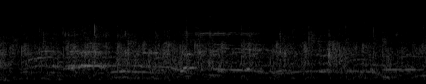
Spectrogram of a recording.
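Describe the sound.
An audience at a preach claps steadily for a man on stage, a dense, continuous wash of applause lasting the whole stretch, with a few voices faintly calling out underneath.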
